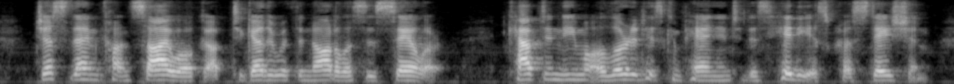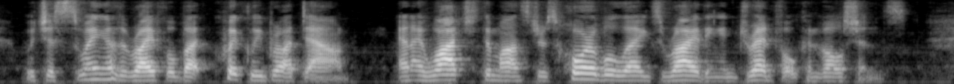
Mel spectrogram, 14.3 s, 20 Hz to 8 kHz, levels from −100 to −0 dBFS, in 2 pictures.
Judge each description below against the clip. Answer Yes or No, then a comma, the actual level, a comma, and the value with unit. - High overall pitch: No, medium, 165 Hz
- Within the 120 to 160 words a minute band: No, average, 170 wpm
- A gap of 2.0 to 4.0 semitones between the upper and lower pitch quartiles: Yes, average, 3.0 semitones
